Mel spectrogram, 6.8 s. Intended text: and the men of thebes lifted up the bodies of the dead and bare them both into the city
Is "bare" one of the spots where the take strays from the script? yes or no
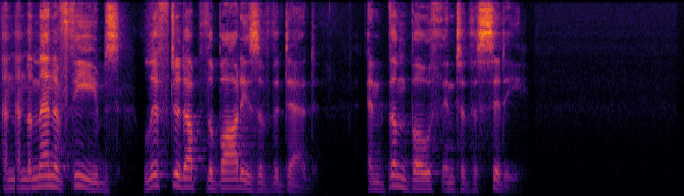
yes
